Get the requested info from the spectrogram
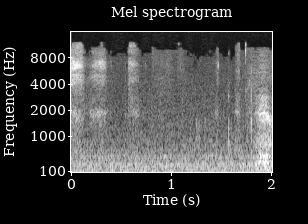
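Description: Faint, short scratching strokes of a marker pen writing on paper.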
